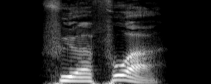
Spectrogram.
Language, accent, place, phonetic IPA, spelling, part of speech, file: German, Germany, Berlin, [ˌfyːɐ̯ ˈfoːɐ̯], führ vor, verb, De-führ vor.ogg
- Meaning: 1. singular imperative of vorführen 2. first-person singular present of vorführen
